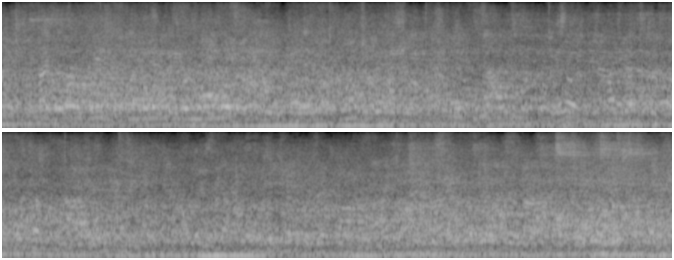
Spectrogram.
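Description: The music echoes around a large hall.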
